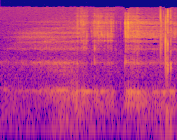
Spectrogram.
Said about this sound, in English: That was exaggerated slurping, but yes. No more of this.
